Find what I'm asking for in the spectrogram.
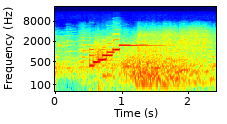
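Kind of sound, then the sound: nature, thunder crash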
